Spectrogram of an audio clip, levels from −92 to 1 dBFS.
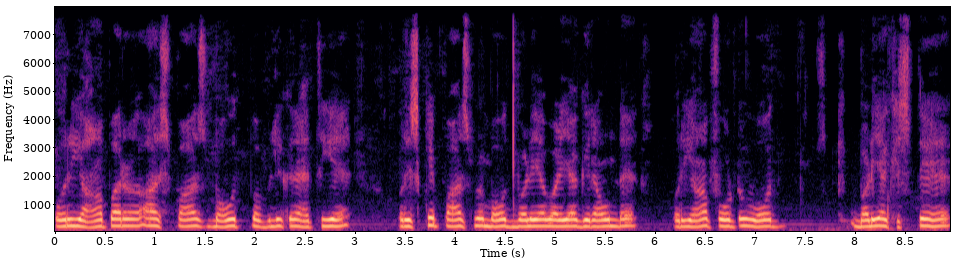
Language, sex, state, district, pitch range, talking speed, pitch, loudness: Hindi, male, Uttar Pradesh, Muzaffarnagar, 225-240 Hz, 155 wpm, 230 Hz, -15 LUFS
